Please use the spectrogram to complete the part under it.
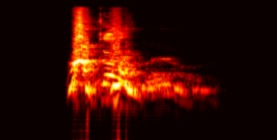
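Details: A dog howls along to a trumpet, giving a brief, wavering howl that opens sharply and slides downward before fading out.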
